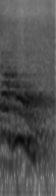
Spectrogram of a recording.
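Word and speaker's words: quarante: Quaron in English, right? But in French, cajon. Cajon.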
